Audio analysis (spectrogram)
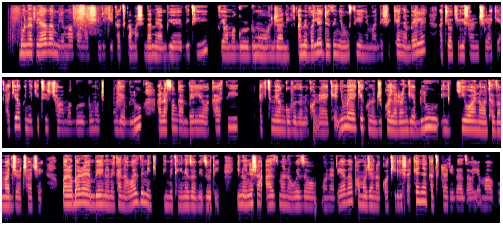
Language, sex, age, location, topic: Swahili, female, 18-24, Nakuru, education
